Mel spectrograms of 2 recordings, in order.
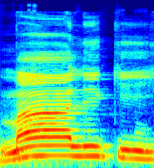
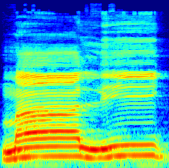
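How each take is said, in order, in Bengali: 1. li অংশটি দ্রুত ও ছোট করে বলা হয়। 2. li অংশটি লম্বা করে টানা হয়। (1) "লিকি তাড়াতাড়ি" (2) "এরকম লি তো টান দেই"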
